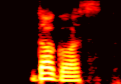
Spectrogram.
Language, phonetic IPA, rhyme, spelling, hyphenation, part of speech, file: Hungarian, [ˈdɒɡɒst], -ɒst, dagaszt, da‧gaszt, verb, Hu-dagaszt.ogg
- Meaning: 1. to knead (bread, dough) 2. to make something swell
